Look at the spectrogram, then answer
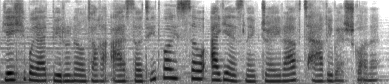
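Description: A woman voicing a determined young schoolboy who speaks urgently and low in a storybook reading. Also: fairly even intonation, gravelly, faint music behind. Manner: urgent and hushed.

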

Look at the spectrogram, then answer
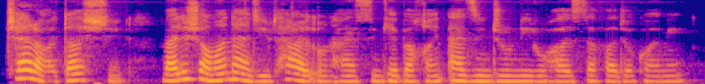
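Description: A woman's voice: mid-range voice, steady tone, a little mellow, breathy edge, lightly acted. A woman voicing a stern, anxious older female witch professor in an audiobook, talking earnestly and pressing with questions. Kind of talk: audiobook character reading.

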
